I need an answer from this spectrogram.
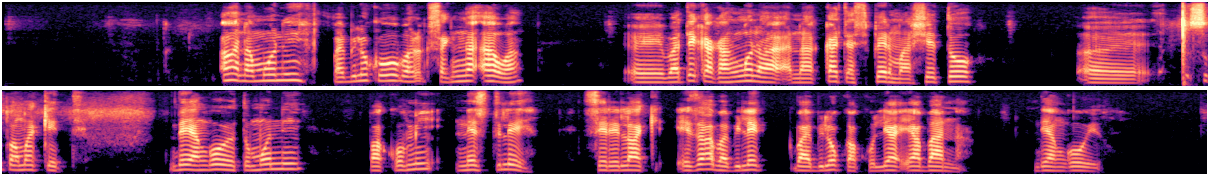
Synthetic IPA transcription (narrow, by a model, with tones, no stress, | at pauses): a˦wa˦na˨mɔ˦ni˦ba˨bi˨lɔ˦kɔ˦o˦ba˨lo̰˨˦ki̥˨sa˨ki˦ŋɡa˦ʔa˦wa˨ | ba˨te˦ka˨ka˨a˨ŋɡo˦n˨na˨ka˦ti˨ja˨si̥˨pɛ˦ʁma˨ʁʃe˦to˦ | su˦pa˨ma˦kɛ˦t | nde˦ja˨ŋɡo˦o˦jo˦to˨mɔ˦ni˦ | b̥a˨ko˨mi˦ | nɛ˨stle˦˨ | se˨ʁe˨la˦ke˨za˦˨˦ | ba˨bi˨lɔ˦kɔ˨ja˨ko˨li˦a˦jʔa˦ba˦na̰˨ | nde˦ja˨ŋɡo˦o˦jo˨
